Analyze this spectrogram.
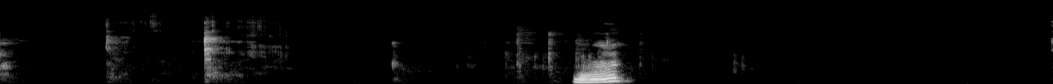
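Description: A fork scrapes against a plate.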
